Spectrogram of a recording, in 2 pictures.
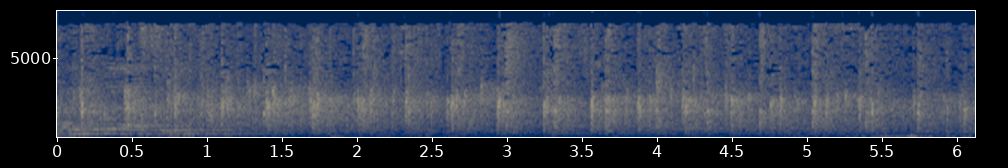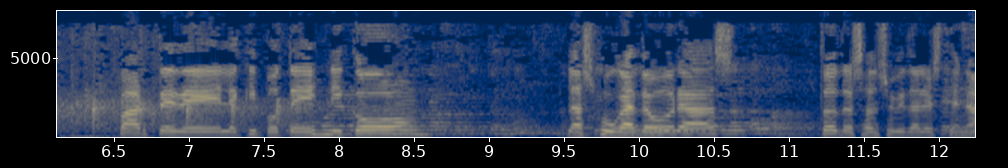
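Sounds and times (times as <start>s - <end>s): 
audience applause: 0.0s - 7.9s
speech: 6.6s - 8.8s, 9.5s - 12.2s.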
